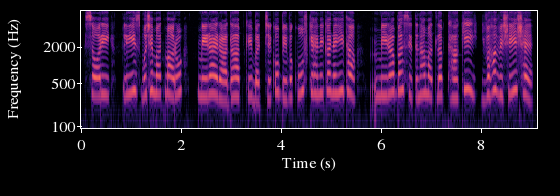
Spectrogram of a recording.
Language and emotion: Hindi, fearful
